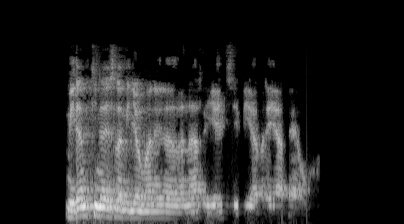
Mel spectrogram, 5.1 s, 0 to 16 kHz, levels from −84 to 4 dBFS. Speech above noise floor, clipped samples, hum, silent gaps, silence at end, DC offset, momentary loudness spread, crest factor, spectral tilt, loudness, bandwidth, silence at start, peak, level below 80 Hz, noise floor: over 73 dB; under 0.1%; none; none; 1.2 s; under 0.1%; 12 LU; 18 dB; -6 dB/octave; -17 LUFS; 7.2 kHz; 0.85 s; -2 dBFS; -60 dBFS; under -90 dBFS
